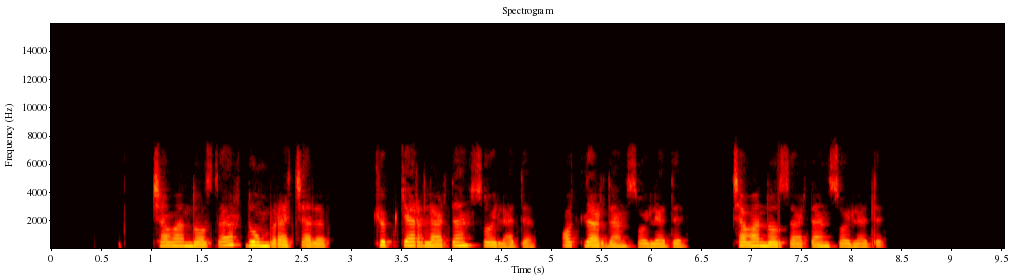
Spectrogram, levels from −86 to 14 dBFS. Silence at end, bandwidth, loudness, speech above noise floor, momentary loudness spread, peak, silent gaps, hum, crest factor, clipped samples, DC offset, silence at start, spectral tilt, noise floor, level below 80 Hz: 1.2 s; 7.2 kHz; -23 LUFS; over 68 dB; 12 LU; -6 dBFS; 2.89-3.23 s, 4.96-5.11 s, 6.45-6.57 s, 6.75-6.81 s; none; 18 dB; under 0.1%; under 0.1%; 1.05 s; -7 dB/octave; under -90 dBFS; -66 dBFS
